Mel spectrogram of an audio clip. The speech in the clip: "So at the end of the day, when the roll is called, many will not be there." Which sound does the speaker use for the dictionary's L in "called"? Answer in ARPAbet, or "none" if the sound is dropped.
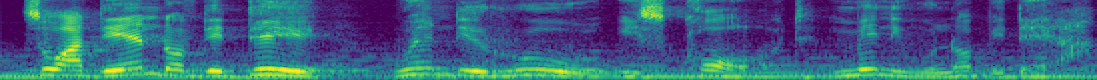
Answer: L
